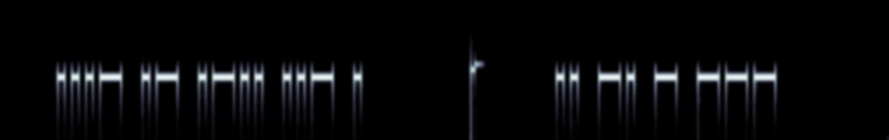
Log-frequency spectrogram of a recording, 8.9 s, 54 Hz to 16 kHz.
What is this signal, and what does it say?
Morse code, heard as a keyed tone, about 17 wpm, 700 Hz. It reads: VALUE INTO
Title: Sentences from Top 600 Words - New Word Drill - 17wpm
